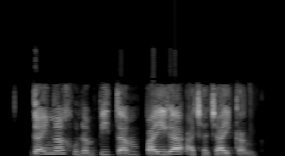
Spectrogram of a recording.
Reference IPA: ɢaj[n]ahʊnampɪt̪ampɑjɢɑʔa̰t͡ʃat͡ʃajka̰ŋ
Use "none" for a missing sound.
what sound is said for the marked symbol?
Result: n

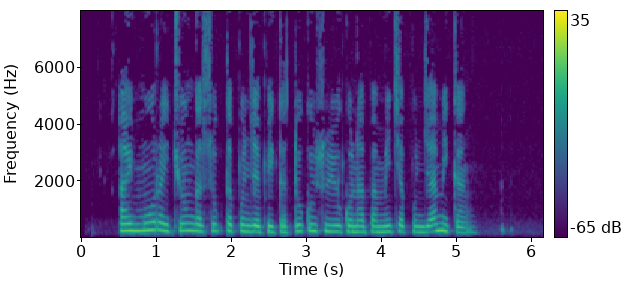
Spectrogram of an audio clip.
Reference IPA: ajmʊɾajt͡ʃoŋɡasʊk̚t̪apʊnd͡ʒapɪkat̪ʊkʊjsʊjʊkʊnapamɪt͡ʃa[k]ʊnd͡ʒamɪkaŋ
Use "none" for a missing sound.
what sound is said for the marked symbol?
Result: p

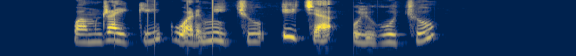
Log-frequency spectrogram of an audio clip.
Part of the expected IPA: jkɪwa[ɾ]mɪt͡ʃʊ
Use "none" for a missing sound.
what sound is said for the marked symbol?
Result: ɾ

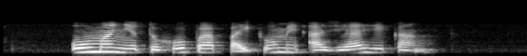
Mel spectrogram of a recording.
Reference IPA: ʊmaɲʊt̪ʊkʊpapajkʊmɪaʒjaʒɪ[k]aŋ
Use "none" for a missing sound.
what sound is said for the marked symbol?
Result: k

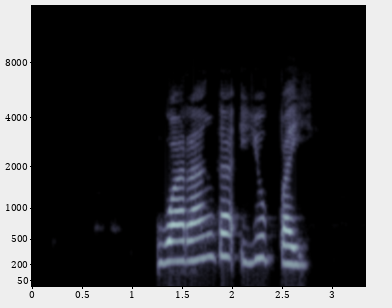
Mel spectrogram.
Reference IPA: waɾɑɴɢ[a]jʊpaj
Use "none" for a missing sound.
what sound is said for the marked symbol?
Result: ɑ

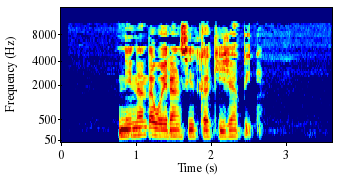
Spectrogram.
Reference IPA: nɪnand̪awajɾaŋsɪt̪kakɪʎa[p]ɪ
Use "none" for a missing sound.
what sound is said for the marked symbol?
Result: p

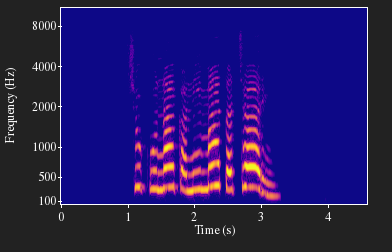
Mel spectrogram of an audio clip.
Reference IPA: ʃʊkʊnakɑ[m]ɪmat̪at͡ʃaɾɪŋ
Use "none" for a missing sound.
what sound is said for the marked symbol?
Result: n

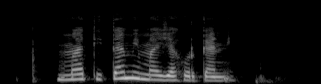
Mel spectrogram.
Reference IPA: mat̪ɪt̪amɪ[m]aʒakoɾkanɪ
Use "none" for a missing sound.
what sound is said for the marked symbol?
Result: m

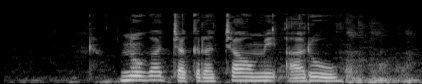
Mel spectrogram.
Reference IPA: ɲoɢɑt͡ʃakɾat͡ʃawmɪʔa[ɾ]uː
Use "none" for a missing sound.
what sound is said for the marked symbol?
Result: ɾ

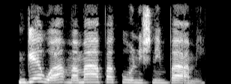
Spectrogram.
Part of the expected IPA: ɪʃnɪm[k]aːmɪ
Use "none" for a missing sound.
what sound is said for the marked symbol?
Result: p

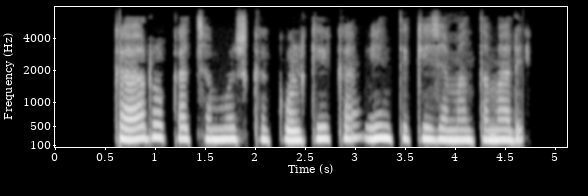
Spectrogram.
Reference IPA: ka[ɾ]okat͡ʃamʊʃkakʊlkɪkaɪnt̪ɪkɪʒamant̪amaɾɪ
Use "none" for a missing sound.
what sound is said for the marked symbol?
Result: ɾ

